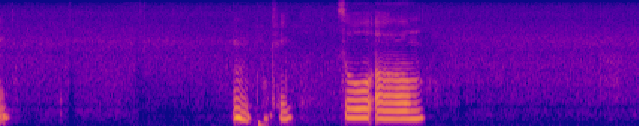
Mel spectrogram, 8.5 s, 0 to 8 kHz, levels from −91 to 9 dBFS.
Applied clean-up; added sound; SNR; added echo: neural mask model Resemble Enhance denoiser.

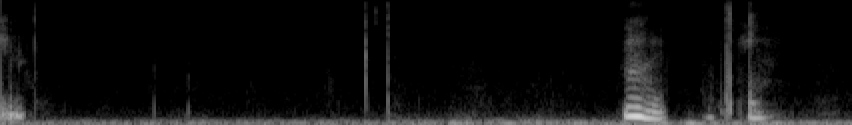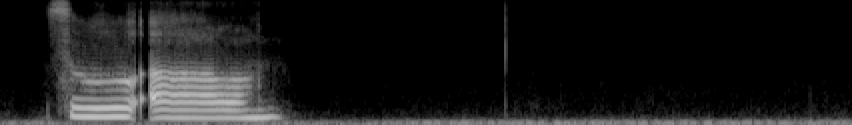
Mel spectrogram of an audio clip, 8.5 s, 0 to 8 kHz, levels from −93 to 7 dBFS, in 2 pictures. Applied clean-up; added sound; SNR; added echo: neural diffusion model UNIVERSE++.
